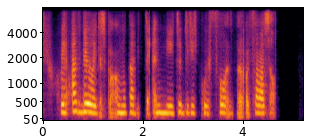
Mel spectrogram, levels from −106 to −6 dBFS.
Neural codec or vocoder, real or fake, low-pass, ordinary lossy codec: codec, 16 kHz, 0.5 kbps, FreqCodec, smaller model; fake; 7.2 kHz; AAC, 48 kbps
